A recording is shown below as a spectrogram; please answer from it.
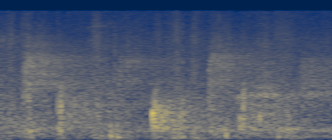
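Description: Footsteps on luxury vinyl plank flooring in an empty, unfurnished room: several separate steps.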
